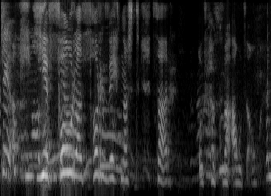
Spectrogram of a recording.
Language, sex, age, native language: Icelandic, male, 11, Icelandic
